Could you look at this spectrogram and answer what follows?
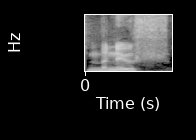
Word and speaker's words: Maynooth: 50 50 split on if it's minuth or maynooth ernie comes in with a it's a ma do not pronounce the y that's right folks grant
